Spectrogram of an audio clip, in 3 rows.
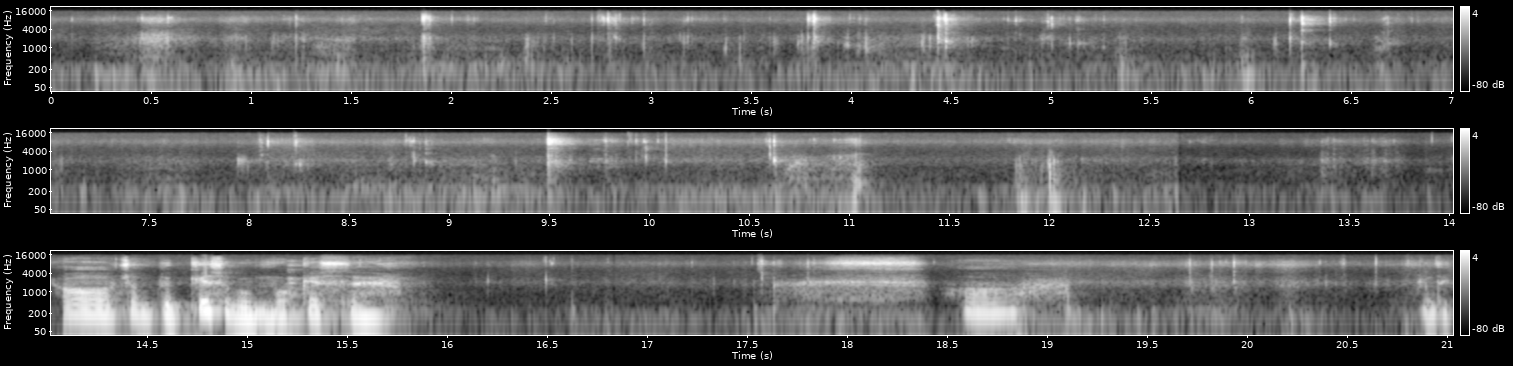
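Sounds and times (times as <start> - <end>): crisp pastry crunches: 1.0 - 7.2, 19.7 - 21.0.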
